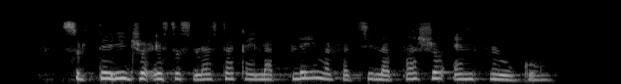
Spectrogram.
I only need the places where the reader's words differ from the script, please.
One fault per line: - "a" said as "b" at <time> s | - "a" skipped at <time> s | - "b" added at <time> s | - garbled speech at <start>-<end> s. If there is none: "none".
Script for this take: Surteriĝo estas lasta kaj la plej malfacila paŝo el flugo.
- "el" said as "en" at 4.6 s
